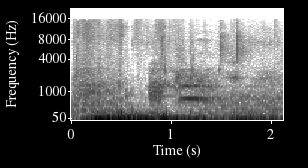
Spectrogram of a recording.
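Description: Shower panel's jets suddenly switched on, water spraying out hard against tile and clothing, with a brief startled cry about a second in.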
